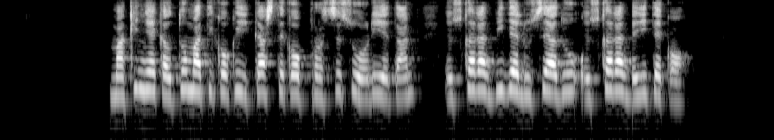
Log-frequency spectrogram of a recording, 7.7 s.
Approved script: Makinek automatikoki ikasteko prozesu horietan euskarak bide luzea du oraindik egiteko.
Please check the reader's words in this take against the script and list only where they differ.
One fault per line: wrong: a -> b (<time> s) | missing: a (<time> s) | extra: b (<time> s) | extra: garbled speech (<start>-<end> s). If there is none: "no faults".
wrong: oraindik -> euskarak (5.9 s)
